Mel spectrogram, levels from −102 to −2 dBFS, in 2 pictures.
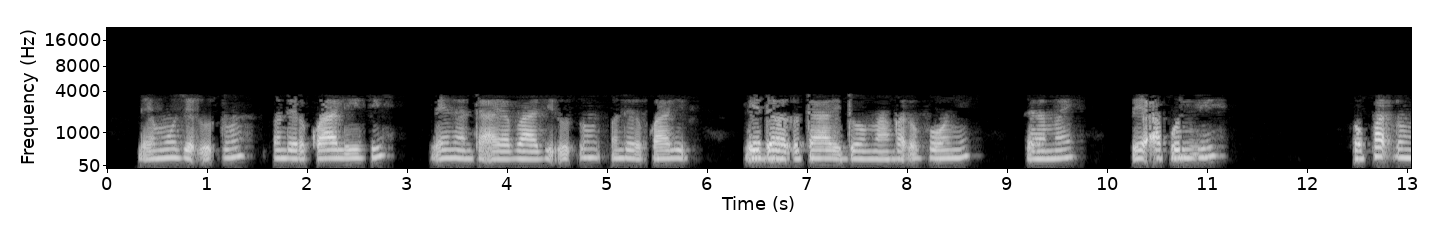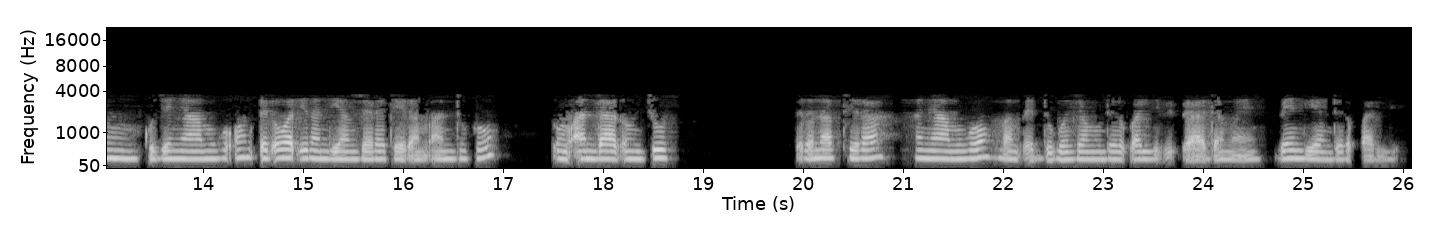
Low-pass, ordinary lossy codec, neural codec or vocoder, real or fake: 3.6 kHz; AAC, 16 kbps; none; real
